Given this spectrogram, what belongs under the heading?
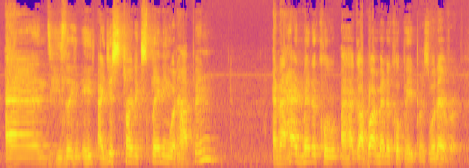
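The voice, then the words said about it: Canadian North American accent. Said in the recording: “I'm speaking with my Canadian accent ... You can hear in my accent that I have a North American accent.”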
